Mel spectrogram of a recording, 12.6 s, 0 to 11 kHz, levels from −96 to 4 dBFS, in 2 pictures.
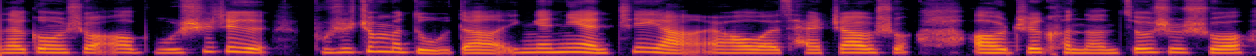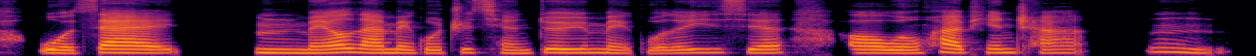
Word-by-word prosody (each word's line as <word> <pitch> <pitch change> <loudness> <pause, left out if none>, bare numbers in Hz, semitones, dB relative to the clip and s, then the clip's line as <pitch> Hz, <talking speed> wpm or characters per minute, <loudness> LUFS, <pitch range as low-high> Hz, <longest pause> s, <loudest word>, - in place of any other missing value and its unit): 他 205 0 0
跟 220 0 +1
我 210 - 0
说： 210 0 -2
“哦， 220 0 -2
不 200 -1 -8
是 270 +4 0
这 270 -1 +1
个 225 -2 +3 0.2
不 220 - -11
是 230 +1 -4
这 275 - 0
么 250 -3 0
读 180 -5 -2
的， 185 0 0
应 225 +1 -4
该 235 - +1
念 235 -4 +3
这 255 +4 -4
样。” 195 -4 +2
然 - - -3
后 195 0 +1
我 190 -1 +1
才 190 +1 -5
知 215 - -1
道 210 -1 +5
说， 210 - -6 0.3
哦， 205 0 +4
这 225 +3 +2
可 215 - -4
能 185 -1 -3
就 220 +2 +1
是 230 -1 -1
说， 205 -1 +1 0.2
我 185 -3 +2
在， 205 0 +5 0.4
嗯， 205 -2 +1
没 195 0 +2
有 225 +3 +5
来 205 -3 +4
美 200 -1 +1
国 185 0 -4
之 210 - -4
前， 190 -4 -5
对 210 0 +4
于 210 - +1
美 195 -4 -2
国 170 +1 -5
的 185 +2 -2
一 210 +1 -4
些， 205 -1 -1 0.4
嗯， 195 -1 +4
文 185 +1 +1
化 220 +1 +4
偏 215 +1 -2
差， 200 -1 -4 0.3
嗯。 240 -4 -5
205 Hz, 270 characters per minute, -22 LUFS, 195-220 Hz, 0.4 s, 道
